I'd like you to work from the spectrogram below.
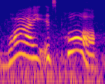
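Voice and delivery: high, slow amazed call; surprised shout. A narrator's reading. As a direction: draw out the surprise. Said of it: "the shouts went up".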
